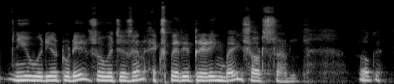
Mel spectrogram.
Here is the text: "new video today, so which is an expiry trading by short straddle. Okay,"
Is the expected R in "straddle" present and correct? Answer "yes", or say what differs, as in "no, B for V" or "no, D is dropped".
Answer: no, R is dropped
